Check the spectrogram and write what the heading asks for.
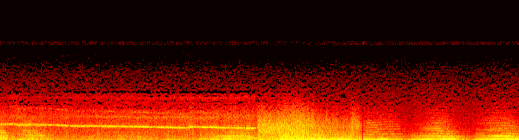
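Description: Old film-trailer soundtrack: dramatic orchestral music under a long, slowly falling whistling tone, then an explosion about five seconds in that lasts about two seconds, after which the orchestra plays on.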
